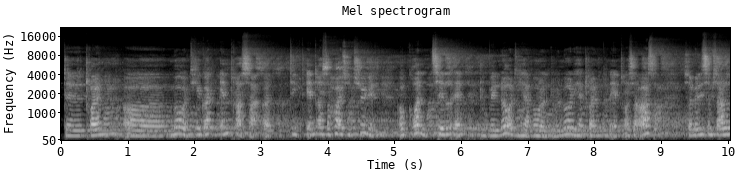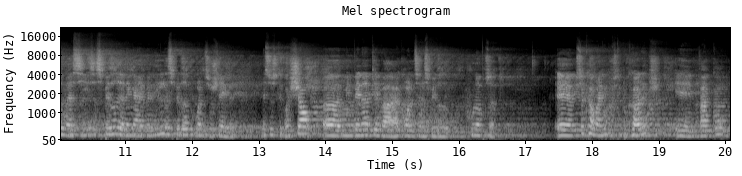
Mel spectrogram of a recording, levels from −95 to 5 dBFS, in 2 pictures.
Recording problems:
off-mic speech; far
room echo; noticeable; dies away in 2.3 s

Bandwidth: 18.5 kHz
